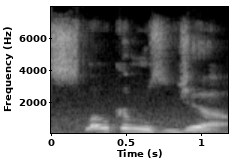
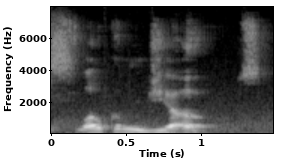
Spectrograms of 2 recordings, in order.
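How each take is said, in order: First: The s sound comes at the end of Slocum. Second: The s sound comes at the end of Joe. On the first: The speaker calls it right. "that there, right there, is the proper pronunciation" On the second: The speaker calls it wrong. "people calling this place Slocum Joe's. It's not"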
